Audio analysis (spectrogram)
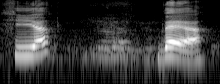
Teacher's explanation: standard BBC English is not rhotic and has diphthongs going from a vowel near the outside of the vowel space toward the central vowel schwa. In words such as here and there, these are transcribed as here, here, and there, there.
